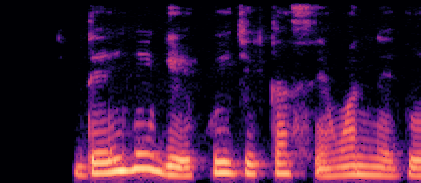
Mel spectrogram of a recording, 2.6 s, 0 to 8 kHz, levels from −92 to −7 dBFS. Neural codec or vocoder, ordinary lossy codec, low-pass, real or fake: none; none; 7.2 kHz; real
